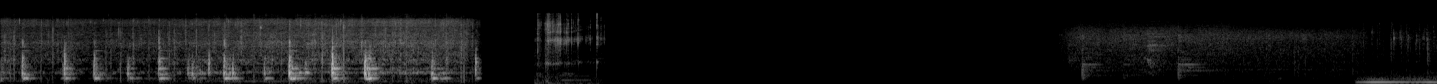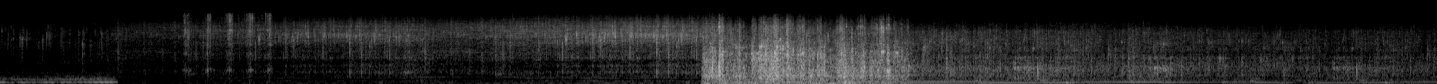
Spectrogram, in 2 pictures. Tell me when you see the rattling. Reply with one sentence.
The rattling can be heard from 5.3 to 6.0 s, from 16.2 to 17.2 s and from 21.4 to 23.5 s.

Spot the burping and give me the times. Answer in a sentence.
The burping can't be heard in this clip.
